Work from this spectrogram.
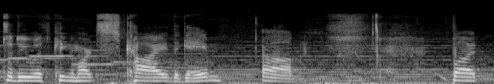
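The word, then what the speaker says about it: χ: Kai back cover and I do say Kai not key because that letter is pronounced Kai but anyway it's uh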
